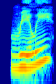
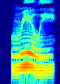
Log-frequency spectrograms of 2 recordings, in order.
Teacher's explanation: If you say it with a flat tone, really, it might show doubt or boredom. · If you say it with rising intonation, really? It shows surprise or interest.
